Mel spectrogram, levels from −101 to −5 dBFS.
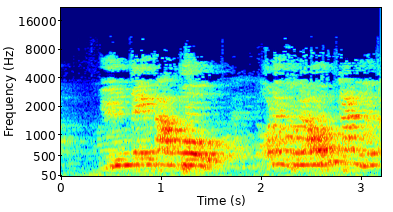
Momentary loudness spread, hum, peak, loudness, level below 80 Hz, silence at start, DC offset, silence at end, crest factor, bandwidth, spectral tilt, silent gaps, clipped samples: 12 LU; none; -4 dBFS; -18 LUFS; -50 dBFS; 0 s; under 0.1%; 0 s; 14 dB; 8.4 kHz; -5.5 dB/octave; none; under 0.1%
